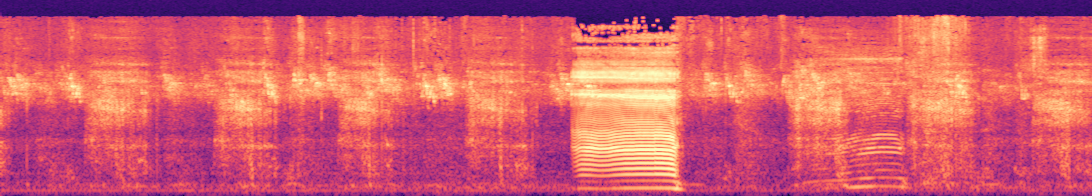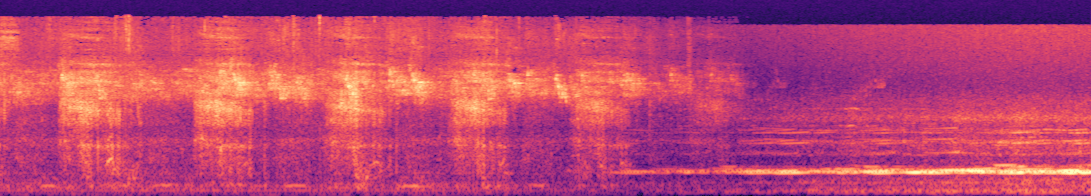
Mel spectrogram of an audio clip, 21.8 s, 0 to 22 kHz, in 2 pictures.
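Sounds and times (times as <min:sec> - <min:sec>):
calf breathing with difficulty: 0:00.0 - 0:05.8, 0:06.7 - 0:18.3
steady droning tone: 0:17.4 - 0:21.8.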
